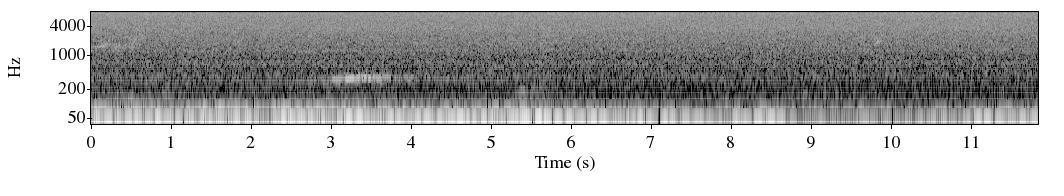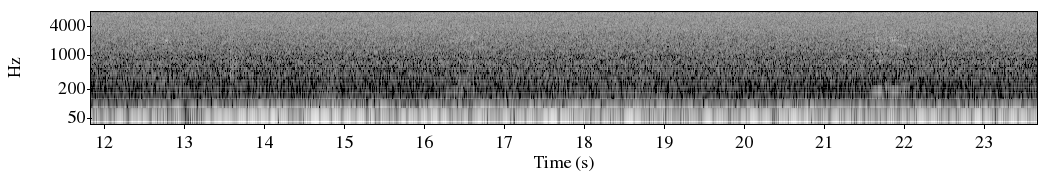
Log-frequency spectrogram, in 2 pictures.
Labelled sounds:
0.0	0.2	humpback whale, 1.4 to 1.8 kHz

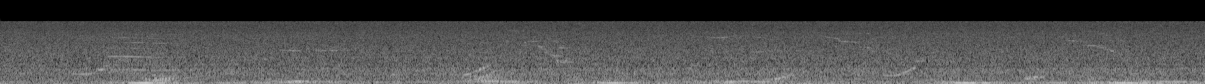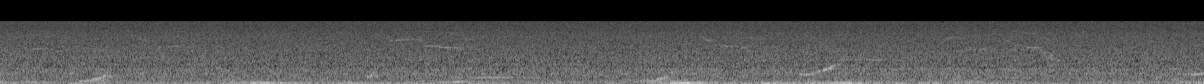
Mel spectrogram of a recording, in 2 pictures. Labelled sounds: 1.1	1.5	humpback whale, 1.3 to 1.4 kHz
7.1	7.4	humpback whale, 3.4 to 3.8 kHz
10.8	11.1	humpback whale, 2.1 to 2.4 kHz
15.9	16.7	humpback whale, 2.0 to 3.3 kHz

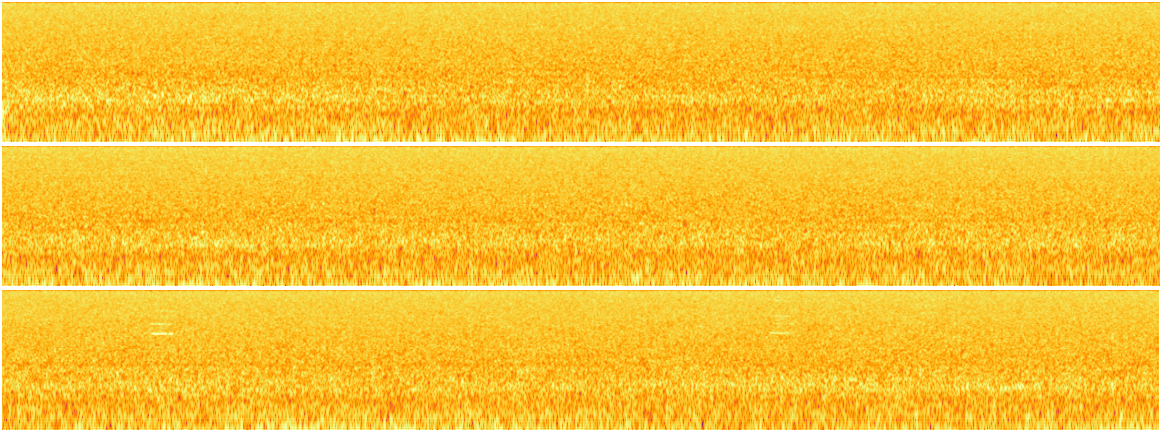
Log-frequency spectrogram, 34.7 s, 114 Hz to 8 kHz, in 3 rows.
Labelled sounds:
24.7	24.9	killer whale, northern resident, G clan, call N24ii, 2.0 to 2.2 kHz

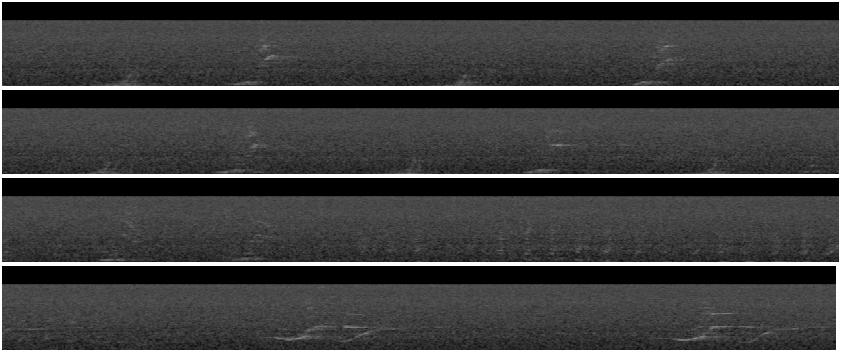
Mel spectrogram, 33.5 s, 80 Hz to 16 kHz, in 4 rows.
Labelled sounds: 13.9	14.1	humpback whale, 1.4 to 1.7 kHz
28.1	29.1	humpback whale, 0.80 to 1.2 kHz
32.1	33.1	humpback whale, 0.93 to 2.3 kHz

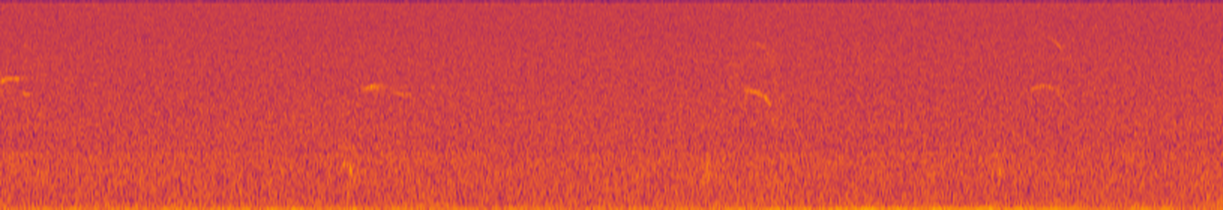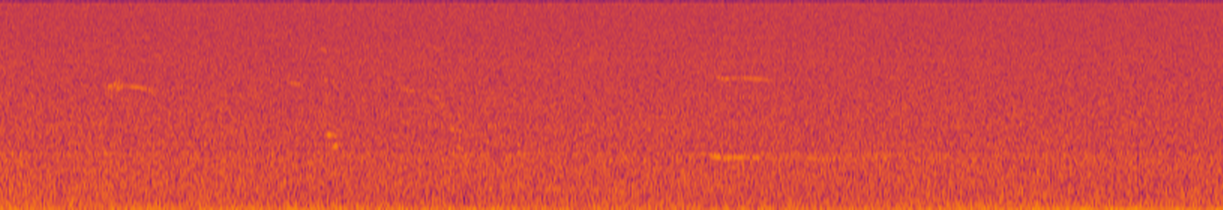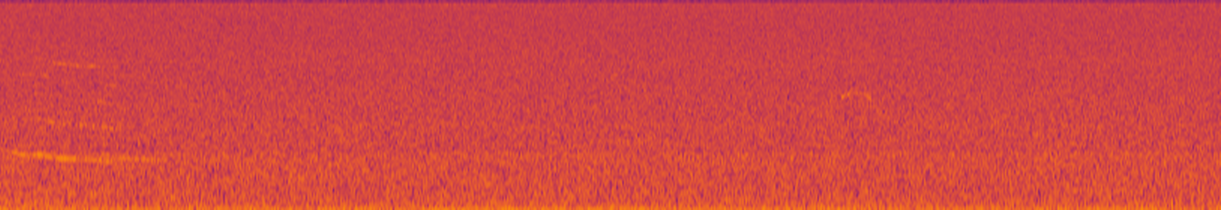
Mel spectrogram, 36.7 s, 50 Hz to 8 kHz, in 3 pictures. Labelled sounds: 0.0	0.3	humpback whale, 2.5 to 2.8 kHz
3.6	4.2	humpback whale, 2.0 to 2.6 kHz
7.4	7.8	humpback whale, 1.8 to 2.5 kHz
10.3	10.7	humpback whale, 2.3 to 2.5 kHz
13.3	13.8	humpback whale, 2.1 to 2.7 kHz
19.4	20.0	humpback whale, 2.6 to 2.8 kHz

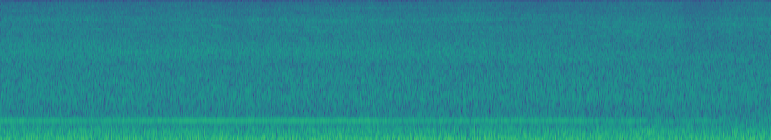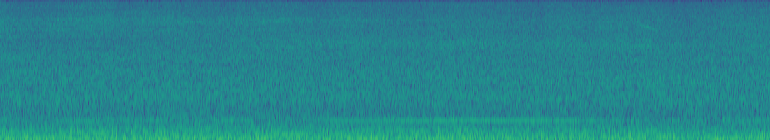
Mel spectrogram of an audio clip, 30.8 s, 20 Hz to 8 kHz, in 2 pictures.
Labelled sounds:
4.1	4.5	killer whale, southern resident, 4.2 to 4.6 kHz
28.2	28.6	killer whale, southern resident, 4.0 to 4.6 kHz

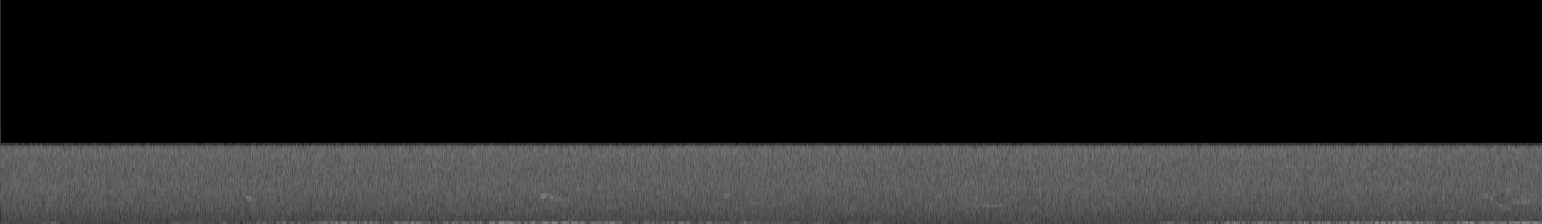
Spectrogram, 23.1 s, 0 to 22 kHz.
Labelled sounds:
8.1	8.3	humpback whale, 2.7 to 3.0 kHz
14.7	14.9	humpback whale, 1.9 to 2.1 kHz
22.2	23.0	humpback whale, 2.2 to 2.9 kHz

